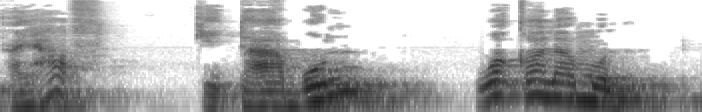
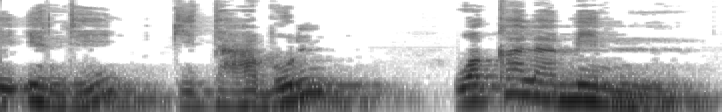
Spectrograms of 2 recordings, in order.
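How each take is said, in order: First: Kitabun wa qalamun said slowly with both -un endings clear; slow, high model sentence; correct vowel endings. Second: Qalamin said slowly, high and loud as the error; wrong ending. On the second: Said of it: "It's not correct". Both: Shown as a demonstration.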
